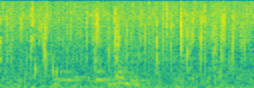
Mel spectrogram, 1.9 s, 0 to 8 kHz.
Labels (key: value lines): label: biophony, cascading saw
recorder: SoundTrap 300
